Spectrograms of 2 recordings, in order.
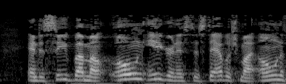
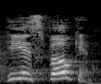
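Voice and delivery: higher, louder, booming prophet voice; mock proclamation; 6 semitones higher, 6 dB louder than usual. Teen son quoting the Lord to his mom, mock-booming.

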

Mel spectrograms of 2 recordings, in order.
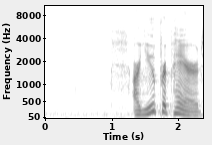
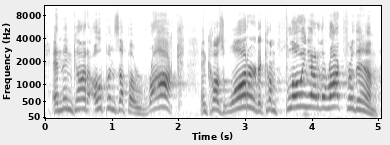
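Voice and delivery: higher, louder indignant preaching; preaching at full force; 8 semitones higher, 5 dB louder than usual. Acted. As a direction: rise in disbelief at the grumblers. Preacher exclaims over Israel's ingratitude.

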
